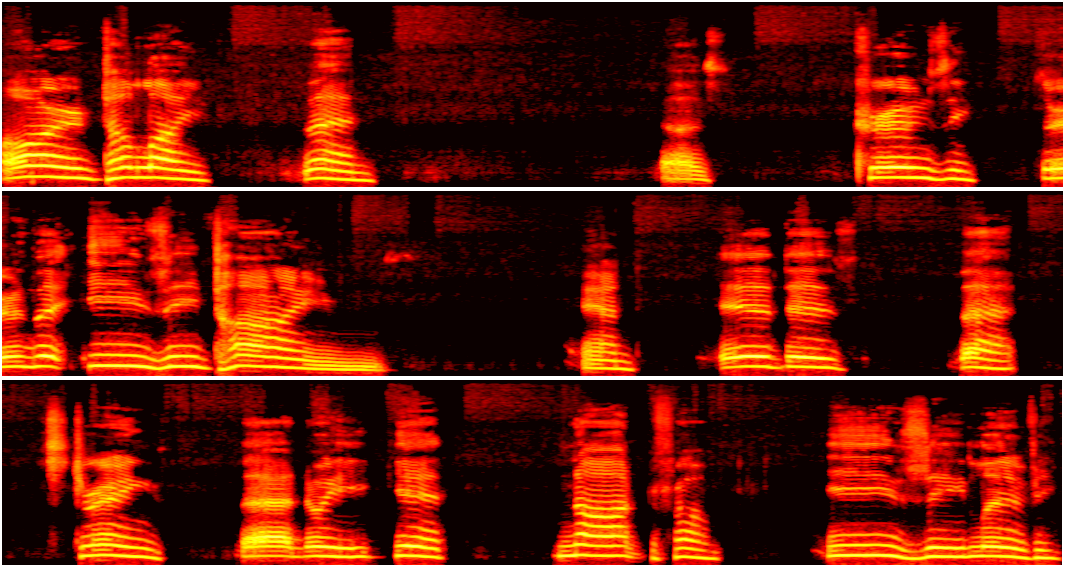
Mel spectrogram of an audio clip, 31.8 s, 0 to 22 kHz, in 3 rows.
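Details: Man diagnosed with aggressive Parkinson's disease at age 35, now 46, reporting steady decline since diagnosis and mobility struggles; has a brain neurostimulator implant; Parkinsonian speech (hypokinetic dysarthria).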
